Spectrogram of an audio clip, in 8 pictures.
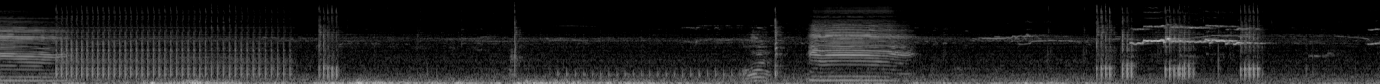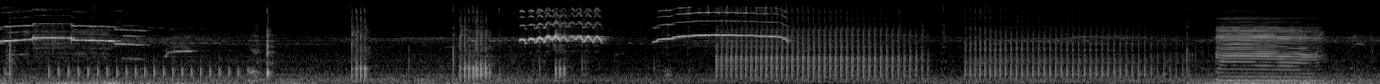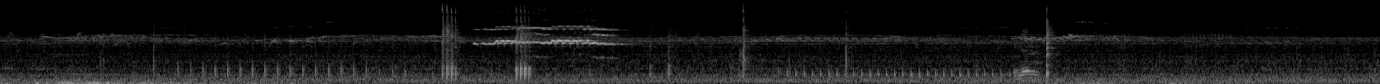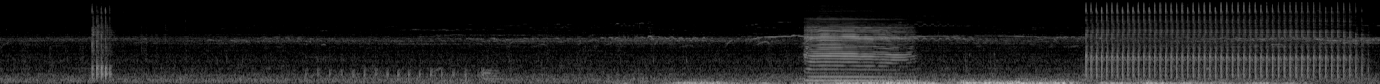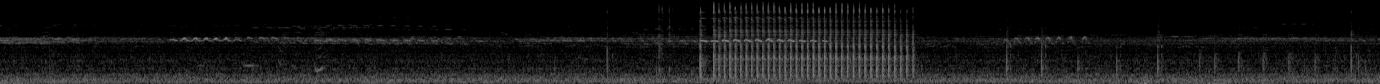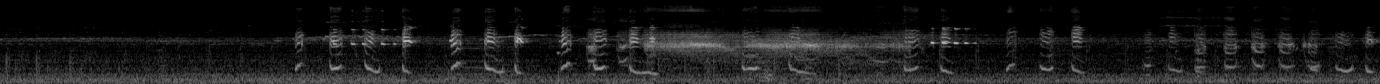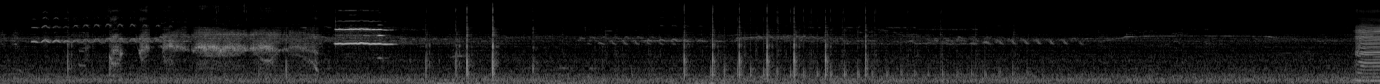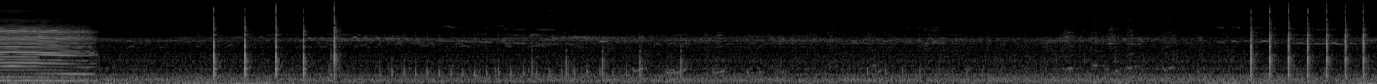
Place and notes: United States Minor Outlying Islands - Laysan albatross dancing ...
Sand Island ... Midway Atoll ... laysan albatross dancing ... Sony ECM 959 one point stereo mic to Sony Minidisk ... background noise ...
